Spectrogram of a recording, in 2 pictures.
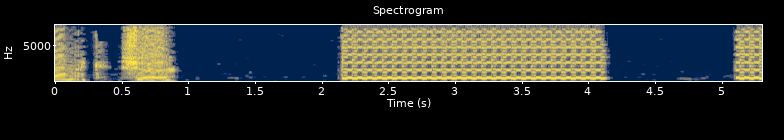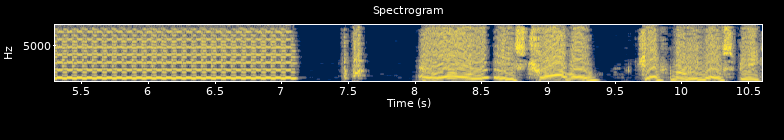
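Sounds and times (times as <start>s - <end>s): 
speech: 0.1s - 1.0s, 8.7s - 10.6s
telephone ringing: 2.1s - 4.2s, 5.1s - 7.2s.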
